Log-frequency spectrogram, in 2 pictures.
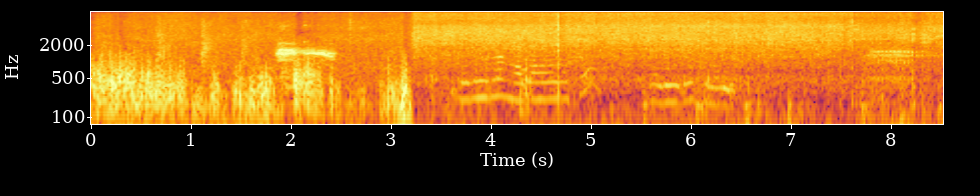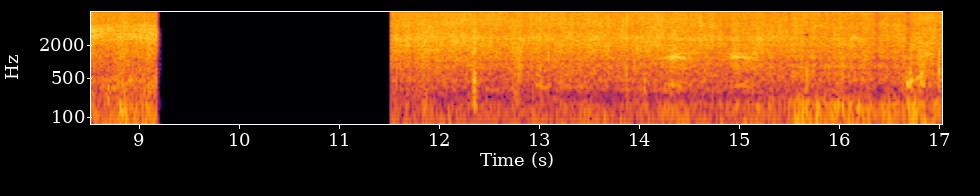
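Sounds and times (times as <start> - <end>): vegetables sizzling in a pan: 0.4 - 9.2, 11.5 - 17.0
crow cawing: 1.8 - 2.5, 7.7 - 8.3, 14.2 - 15.3.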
